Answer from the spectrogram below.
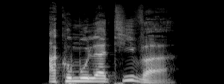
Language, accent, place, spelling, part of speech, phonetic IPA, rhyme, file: German, Germany, Berlin, akkumulativer, adjective, [akumulaˈtiːvɐ], -iːvɐ, De-akkumulativer.ogg
- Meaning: inflection of akkumulativ: 1. strong/mixed nominative masculine singular 2. strong genitive/dative feminine singular 3. strong genitive plural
